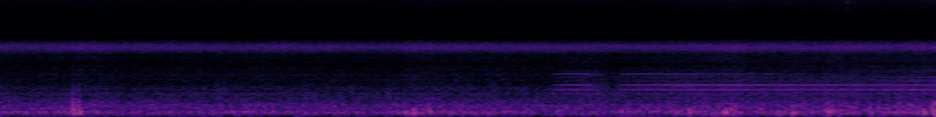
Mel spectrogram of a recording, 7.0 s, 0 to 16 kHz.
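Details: Seagate 8TB ST8000DM002 hard drive idling in a booted computer: a low hum and steady hiss, then a cluster of thin steady tones from 0:48. Abnormal idle noise.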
